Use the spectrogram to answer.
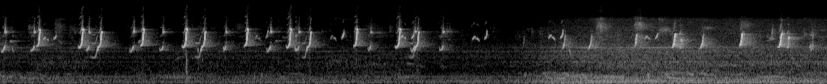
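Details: Batair, a female Rain Quail, calls in a rapid regular series of sharp high double notes for about five seconds. Then hissing noise rises and the calls continue more faintly.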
